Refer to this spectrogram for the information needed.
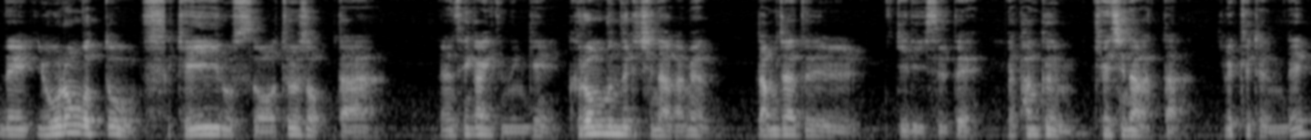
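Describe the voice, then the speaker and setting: This man has an unremarkable speaking voice, medium in pitch, moving at a moderate pace with ordinary pitch variation. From South Korea. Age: 30s. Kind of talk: casual talk to camera.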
